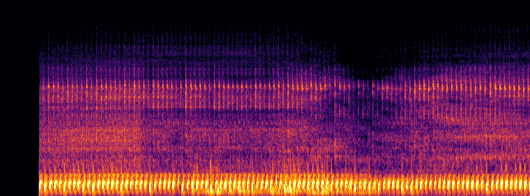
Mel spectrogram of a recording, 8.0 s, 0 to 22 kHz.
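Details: 110cc engine knocking after cylinder base gasket replacement: steady light top-end knock three or four per second over lumpy idle, disappears at higher revs; persists after valve adjustment (0.05/0.07), doubled base gasket and new timing chain and tensioners; source unconfirmed.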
